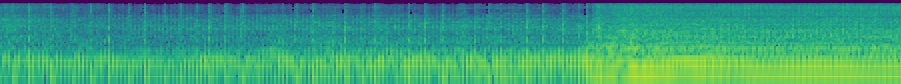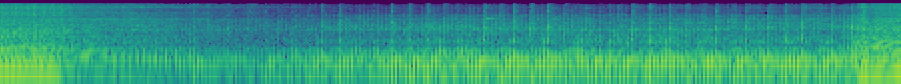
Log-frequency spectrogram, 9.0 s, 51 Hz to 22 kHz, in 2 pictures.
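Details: Stihl MS170 two-stroke chainsaw, roadside find, first start in years after repairs: crisp buzz picking up quickly on throttle and dropping back to even idle, running clean, then cutting timber.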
